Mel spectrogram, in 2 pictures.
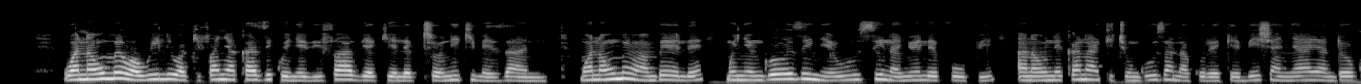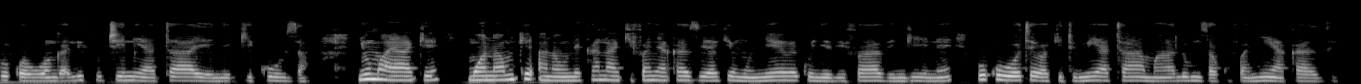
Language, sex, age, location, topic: Swahili, female, 25-35, Nairobi, education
